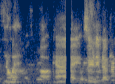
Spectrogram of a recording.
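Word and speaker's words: Noé: Like in the Bible, the Spanish translation, it's Noe is Noah, but it's pronounced Noe.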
